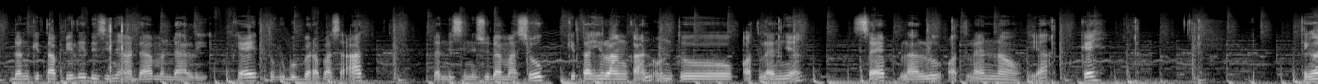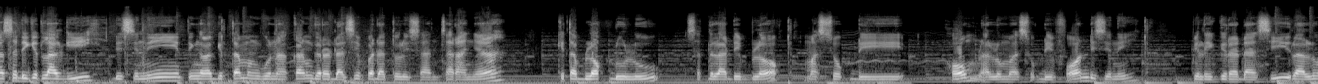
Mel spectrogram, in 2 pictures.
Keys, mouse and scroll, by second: 7.7 click, 19.1 click, 21.0 click, 24.5-26.3 drag.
